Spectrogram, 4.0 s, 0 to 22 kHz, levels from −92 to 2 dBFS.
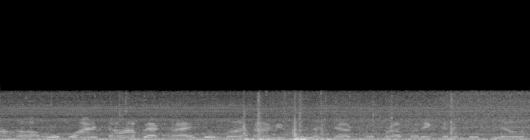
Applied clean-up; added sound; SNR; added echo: none; Printer; -4 dB; none.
